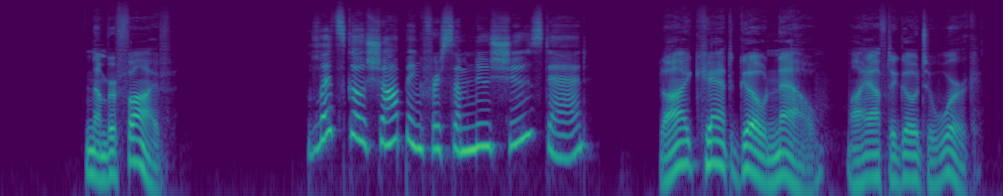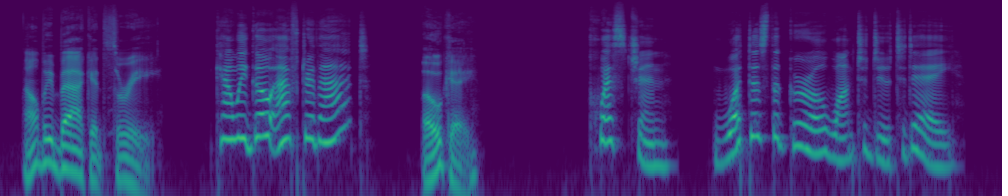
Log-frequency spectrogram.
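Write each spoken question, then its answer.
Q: What does the girl want to do today?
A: Go shopping for new shoes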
